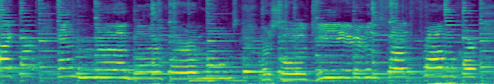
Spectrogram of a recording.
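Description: A woman's voice singing slow, held melodic lines over a kora, the West African harp-lute, whose plucked strings ring out in a running accompaniment.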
